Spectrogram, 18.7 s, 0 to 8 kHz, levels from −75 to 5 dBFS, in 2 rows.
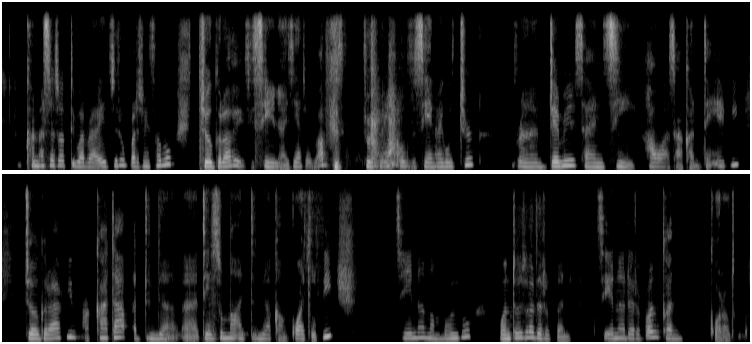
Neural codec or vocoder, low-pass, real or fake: codec, 16 kHz, 1 kbps, X-Codec, HuBERT features, trained on LibriSpeech; 7.2 kHz; fake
